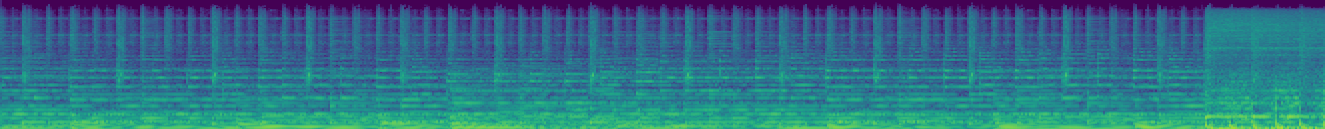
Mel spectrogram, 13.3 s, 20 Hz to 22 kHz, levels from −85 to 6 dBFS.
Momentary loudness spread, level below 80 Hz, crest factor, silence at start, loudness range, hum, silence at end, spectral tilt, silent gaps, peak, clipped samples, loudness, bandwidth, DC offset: 7 LU; -20 dBFS; 16 dB; 0 s; 3 LU; none; 0 s; -5.5 dB/octave; none; 0 dBFS; under 0.1%; -17 LUFS; 17.5 kHz; under 0.1%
